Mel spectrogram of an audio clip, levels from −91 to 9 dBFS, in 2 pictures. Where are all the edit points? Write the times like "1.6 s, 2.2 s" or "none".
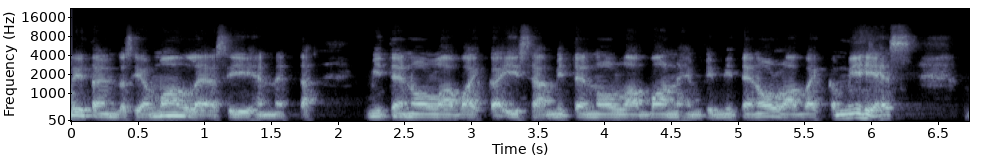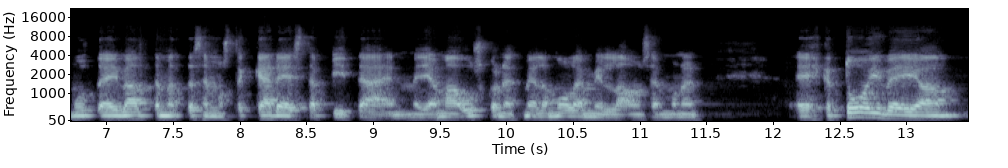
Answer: none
